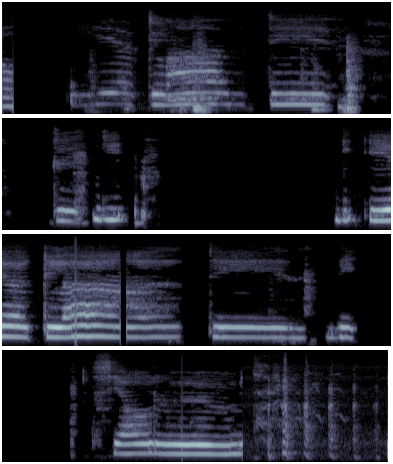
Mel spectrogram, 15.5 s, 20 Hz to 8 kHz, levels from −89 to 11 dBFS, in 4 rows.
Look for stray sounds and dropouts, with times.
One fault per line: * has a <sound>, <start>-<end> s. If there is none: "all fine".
* has a dropout, 9.0-9.0 s
* has a laugh, 14.2-15.5 s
